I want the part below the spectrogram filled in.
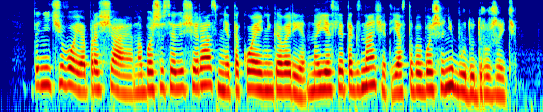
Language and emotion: Russian, angry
